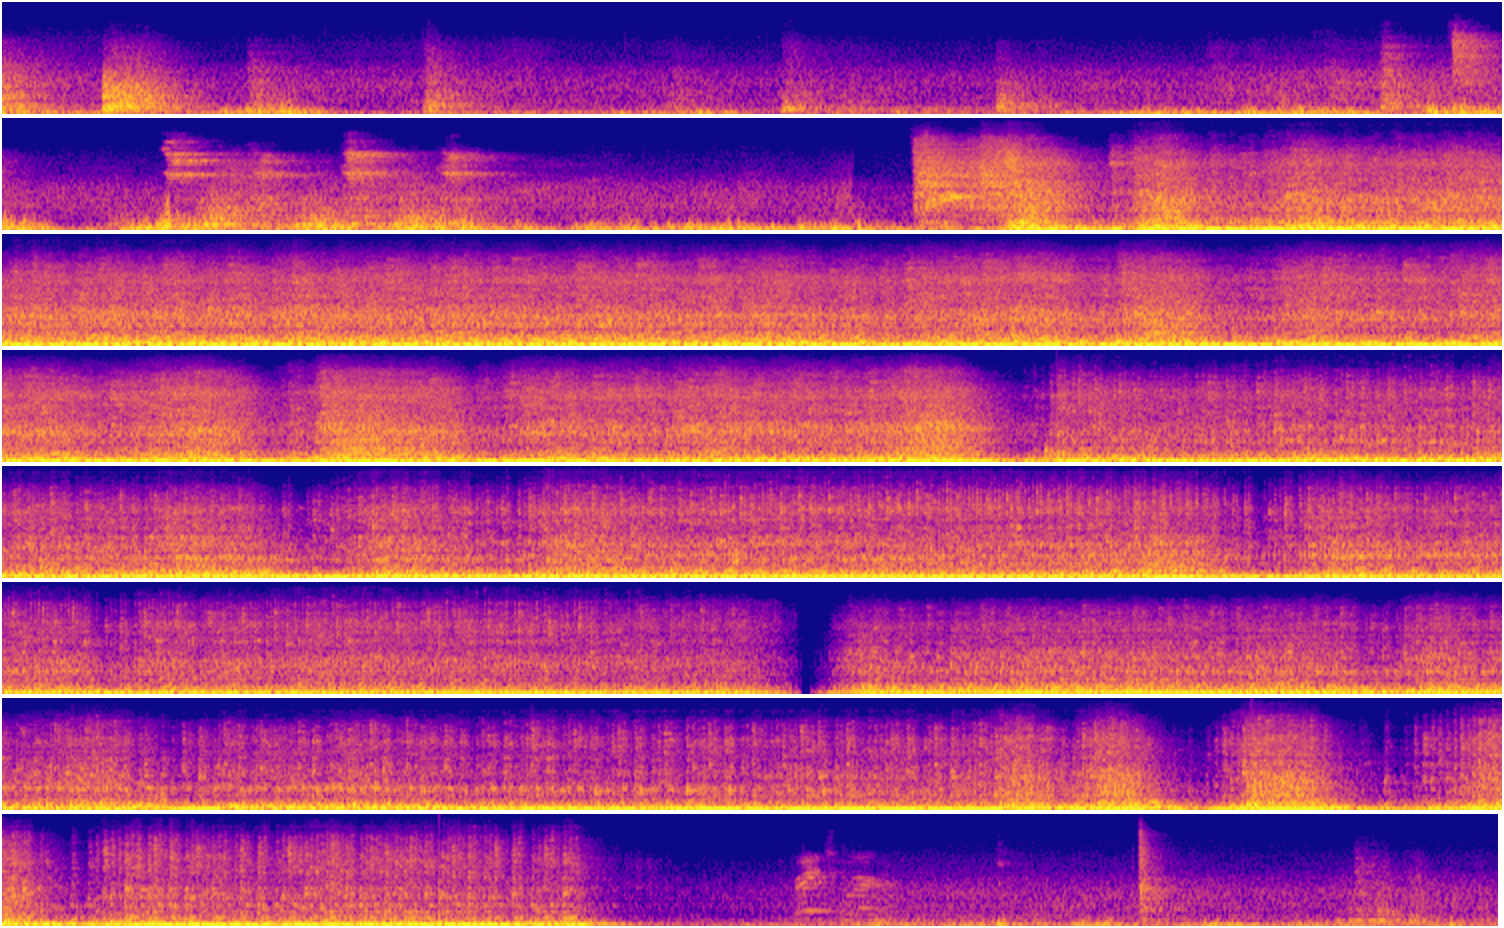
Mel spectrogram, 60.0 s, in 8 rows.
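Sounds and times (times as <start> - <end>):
race car engine running: 12.9 - 55.6.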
